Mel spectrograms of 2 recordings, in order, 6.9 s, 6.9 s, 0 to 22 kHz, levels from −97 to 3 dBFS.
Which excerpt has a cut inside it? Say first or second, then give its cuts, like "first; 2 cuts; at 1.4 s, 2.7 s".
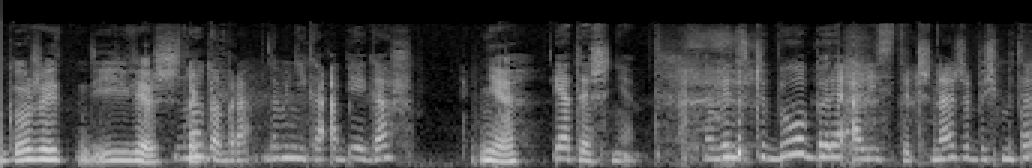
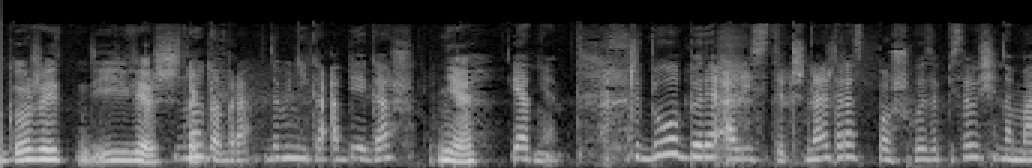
second; 4 cuts; at 2.8 s, 3.5 s, 4.2 s, 5.5 s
